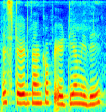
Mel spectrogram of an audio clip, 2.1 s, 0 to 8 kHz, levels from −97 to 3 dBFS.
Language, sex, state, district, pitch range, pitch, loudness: Kannada, female, Karnataka, Bidar, 230-255 Hz, 245 Hz, -13 LUFS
